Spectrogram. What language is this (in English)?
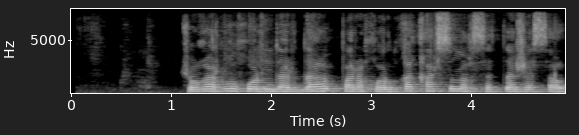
Kazakh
